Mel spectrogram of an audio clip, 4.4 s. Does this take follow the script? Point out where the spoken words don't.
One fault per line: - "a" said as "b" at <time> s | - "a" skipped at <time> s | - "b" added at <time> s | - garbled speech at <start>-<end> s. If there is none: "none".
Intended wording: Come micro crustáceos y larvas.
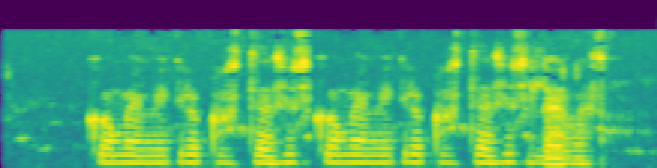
- "come micro crustáceos" added at 2.1 s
